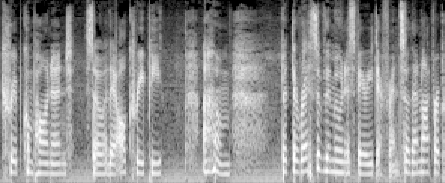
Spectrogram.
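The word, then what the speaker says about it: KREEP: a weird component that we call creep and it's spelled k re e e p in sense of pottassium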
